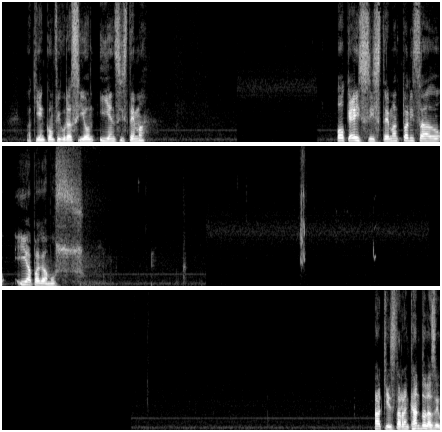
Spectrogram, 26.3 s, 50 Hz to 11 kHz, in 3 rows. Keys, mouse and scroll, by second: 1.6 click, 2.5-4.8 scroll down 2, 4.9 click, 7.9 click, 9.9 click, 11.4 click, 13.3 click, 14.2 click, 14.4 click, 15.1 click, 15.3 click, 15.4 super+Right, 15.6 shift+super+/, 15.8 click.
